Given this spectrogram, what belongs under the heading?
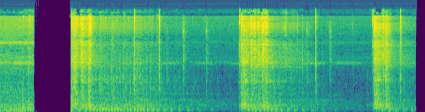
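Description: A car engine cranks and catches in three separate bursts, each starting loud with a rough chugging turnover and then settling into a steady idle, with short silent gaps in between.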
